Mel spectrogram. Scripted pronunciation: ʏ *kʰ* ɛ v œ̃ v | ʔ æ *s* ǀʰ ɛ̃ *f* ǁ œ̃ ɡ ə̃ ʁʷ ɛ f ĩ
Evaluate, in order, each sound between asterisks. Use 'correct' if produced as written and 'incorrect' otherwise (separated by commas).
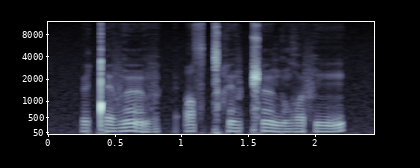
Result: incorrect, incorrect, incorrect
